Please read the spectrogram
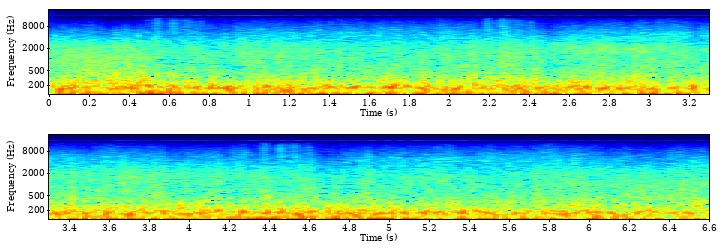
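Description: Sound effects of an earthquake and a great sea wave: a loud, steady, deep rumble with a rushing noise over it.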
